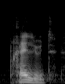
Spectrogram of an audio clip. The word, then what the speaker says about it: prelude: Let's go with the Honda prelude which comes from this French word of the musical kickoff and would be with an exon as well in the French uh pronunciation and would be like prelude.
